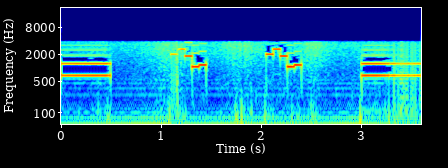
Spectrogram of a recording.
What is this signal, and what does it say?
Five-tone selective call (ZVEI), heard as quick runs of five tones, tones of about 70 ms. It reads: 88712 88712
